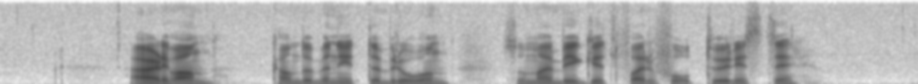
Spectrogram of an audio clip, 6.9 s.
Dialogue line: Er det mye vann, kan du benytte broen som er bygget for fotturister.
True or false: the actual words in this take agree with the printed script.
false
